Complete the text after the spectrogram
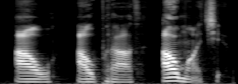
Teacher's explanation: Klaaifrysk and Zuidwesthoeks also share in part a variant pronunciation of the letter cluster OF, which instead of being a long O becomes a diphthong or a new sound entirely, ow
